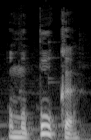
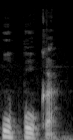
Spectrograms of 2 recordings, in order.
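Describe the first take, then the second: First: Every syllable of the word is pronounced. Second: A middle syllable is dropped from the word.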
